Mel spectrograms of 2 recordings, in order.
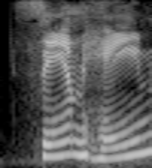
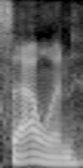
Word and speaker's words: Samhain: but you said happy Samhain? What? It's actually pronounced Samhain. That is the pagan term for the holiday.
